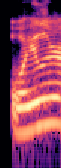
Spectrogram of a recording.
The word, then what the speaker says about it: Euler: If you're a math person, Project Euler, I think it's pronounced, is a very great way to transfer from generic math concepts into programming problems.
